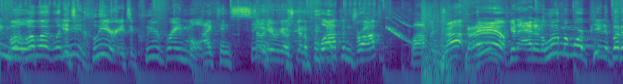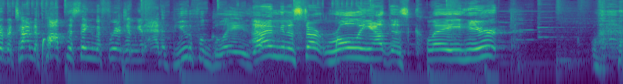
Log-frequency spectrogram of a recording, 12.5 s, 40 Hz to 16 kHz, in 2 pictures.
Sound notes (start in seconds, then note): 3.8 whistle; 4.1 boom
